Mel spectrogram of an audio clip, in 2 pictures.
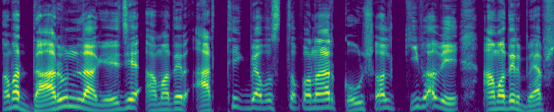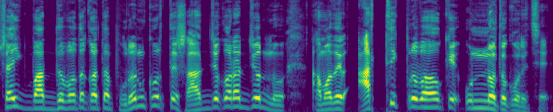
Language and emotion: Bengali, happy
